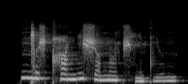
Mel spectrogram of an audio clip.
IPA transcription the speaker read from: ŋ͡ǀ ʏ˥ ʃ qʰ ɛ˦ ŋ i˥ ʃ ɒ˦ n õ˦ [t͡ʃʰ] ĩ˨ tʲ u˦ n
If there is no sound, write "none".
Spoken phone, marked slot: t͡ʃʰ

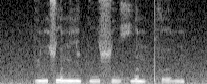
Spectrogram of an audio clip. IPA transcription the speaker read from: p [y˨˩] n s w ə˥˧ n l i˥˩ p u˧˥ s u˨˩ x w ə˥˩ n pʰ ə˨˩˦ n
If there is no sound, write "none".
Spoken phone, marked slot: y˧˥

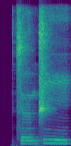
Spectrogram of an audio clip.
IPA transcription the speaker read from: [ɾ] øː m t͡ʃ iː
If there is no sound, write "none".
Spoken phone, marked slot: t͡s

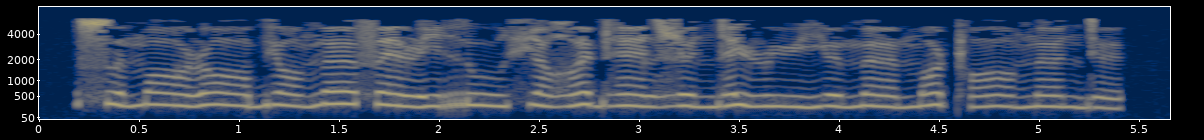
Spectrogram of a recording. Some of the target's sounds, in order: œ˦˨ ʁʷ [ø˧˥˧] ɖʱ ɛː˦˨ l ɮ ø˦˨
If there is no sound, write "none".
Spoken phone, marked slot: ɛ˧˥˧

